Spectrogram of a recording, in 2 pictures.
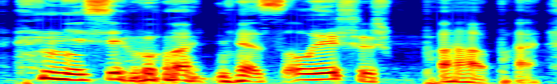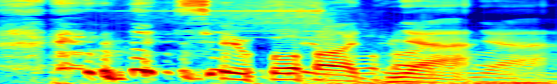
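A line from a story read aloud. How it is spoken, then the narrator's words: Wild laughter. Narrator (Russian): дико смеялась и повторяла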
